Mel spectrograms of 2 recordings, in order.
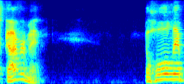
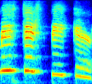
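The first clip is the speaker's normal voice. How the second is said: very high, slow, mocking put-on toddler voice. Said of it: "That's how she sounds".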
